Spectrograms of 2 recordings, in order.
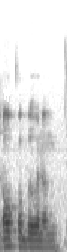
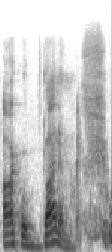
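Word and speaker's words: Okwuegbunam: It's I still can't pronounce it, and I've been watching him for 2 years. It's Okwabunam, I want to say is how you pronounce it. Okwabunam.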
